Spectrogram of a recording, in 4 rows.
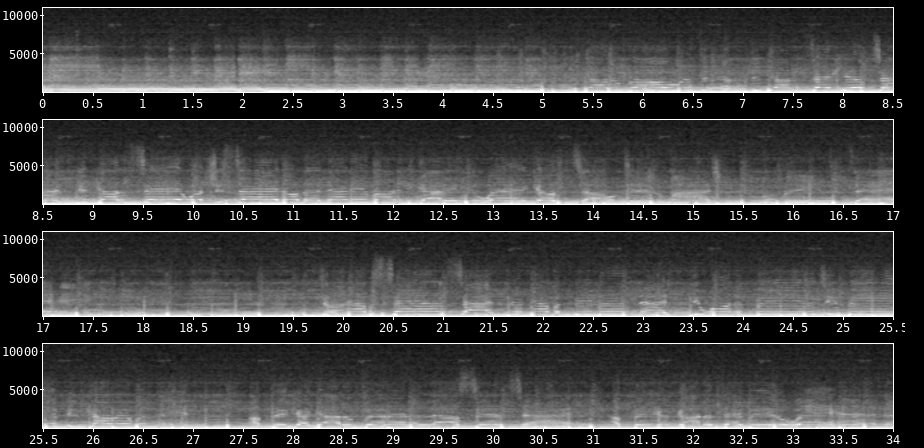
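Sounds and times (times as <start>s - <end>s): bass guitar: 0.0s - 34.0s
drums with cymbals: 0.0s - 34.0s
electric guitar: 0.0s - 34.0s
man singing: 5.2s - 17.8s, 19.6s - 34.0s.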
